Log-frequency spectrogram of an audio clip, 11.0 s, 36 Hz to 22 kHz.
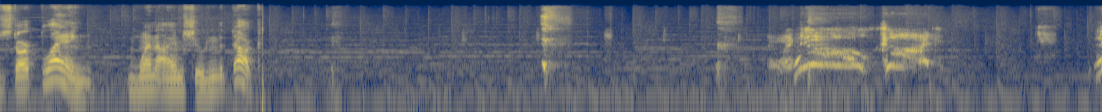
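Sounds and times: low background music: 0.0s - 11.0s
man screaming: 7.7s - 9.4s.

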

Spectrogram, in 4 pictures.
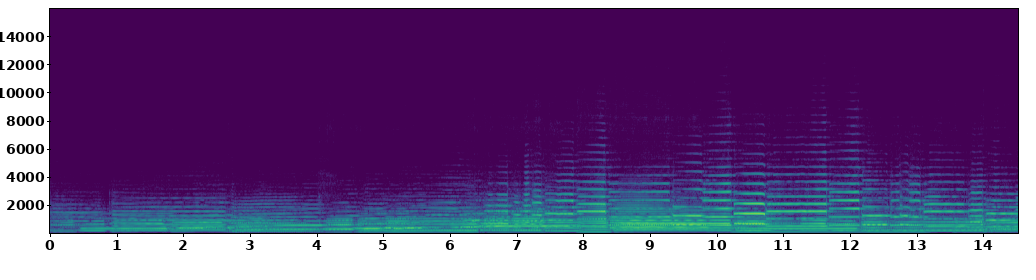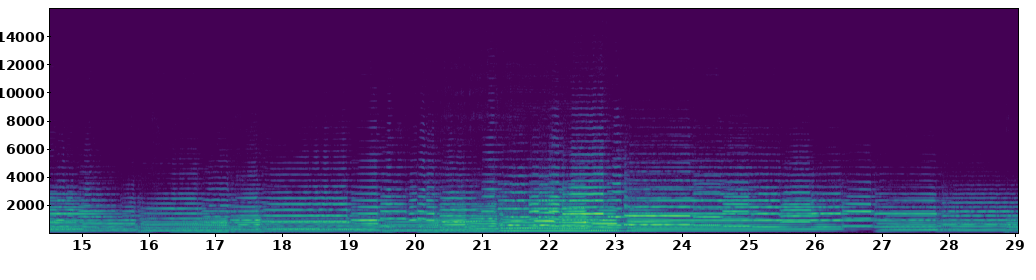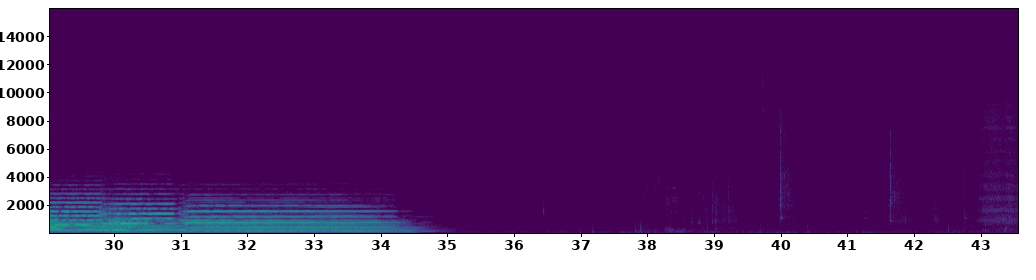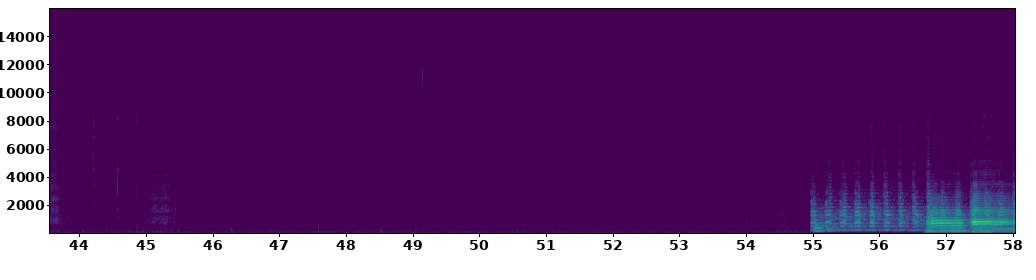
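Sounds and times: brass quintet playing chords: 0.0s - 34.8s, 55.0s - 58.0s.

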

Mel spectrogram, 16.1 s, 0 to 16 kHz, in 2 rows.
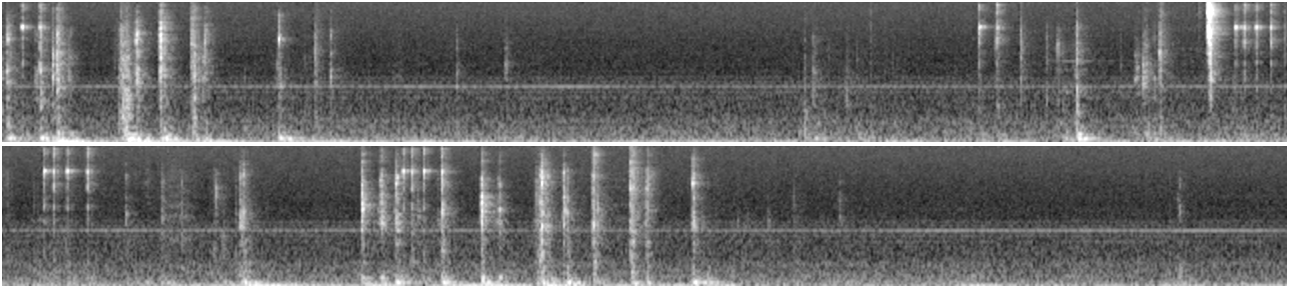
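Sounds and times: computer keyboard typing: 0.0s - 2.2s, 6.1s - 12.6s.

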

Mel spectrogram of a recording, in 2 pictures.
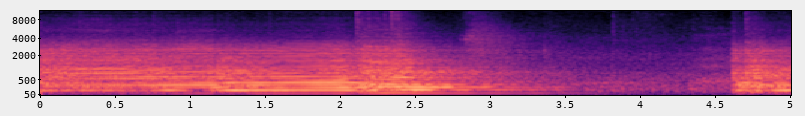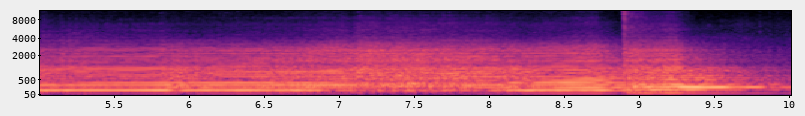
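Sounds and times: cello bowing low notes: 0.0s - 3.7s, 4.4s - 10.0s.

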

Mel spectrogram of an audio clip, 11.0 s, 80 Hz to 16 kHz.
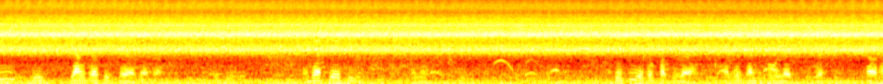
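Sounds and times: high-pitched insect drone: 0.0s - 11.0s.

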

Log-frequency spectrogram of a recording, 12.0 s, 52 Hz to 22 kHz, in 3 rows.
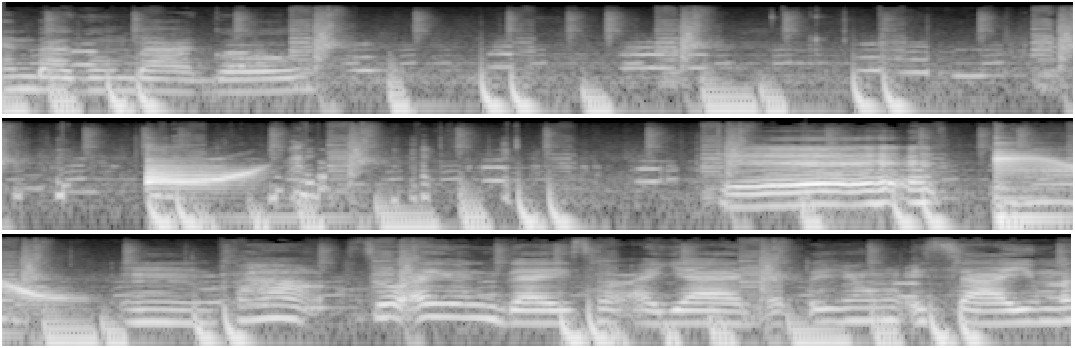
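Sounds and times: music with deep beat: 4.0s - 6.2s.

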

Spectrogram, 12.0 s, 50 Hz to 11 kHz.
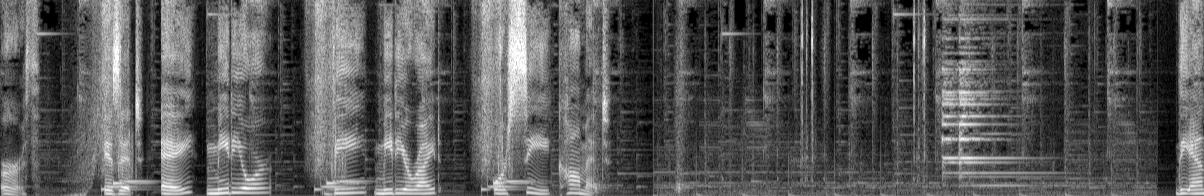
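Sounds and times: light background music: 0.0s - 12.0s
bell-like chime: 9.4s - 10.6s.

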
